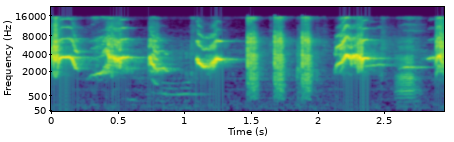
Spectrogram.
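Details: Javan myna, a strong loud senior singer used as a master tutor song: varied whistled notes and harsh buzzy bursts in quick irregular succession, with a descending rattle near the end, sounding indoors.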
